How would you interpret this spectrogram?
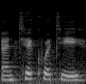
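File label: "antiquity", American English; pronunciations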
